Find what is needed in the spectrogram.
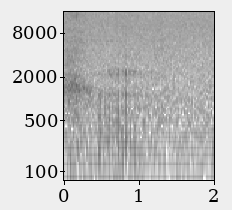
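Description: Quiet studio room tone, with a brief low creak made of fast, even pulses about half a second in, lasting under a second.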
